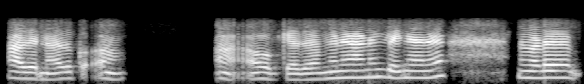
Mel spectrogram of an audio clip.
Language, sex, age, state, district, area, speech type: Malayalam, female, 45-60, Kerala, Kasaragod, rural, conversation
